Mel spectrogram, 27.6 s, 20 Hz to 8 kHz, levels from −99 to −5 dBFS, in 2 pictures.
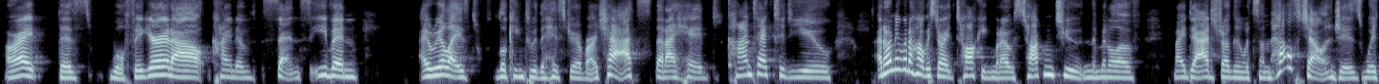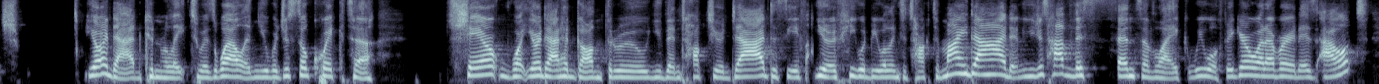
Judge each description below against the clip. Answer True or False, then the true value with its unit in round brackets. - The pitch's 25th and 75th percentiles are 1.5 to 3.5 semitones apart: False (4.2 semitones)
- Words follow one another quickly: True (235 wpm)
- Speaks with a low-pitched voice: False (195 Hz)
